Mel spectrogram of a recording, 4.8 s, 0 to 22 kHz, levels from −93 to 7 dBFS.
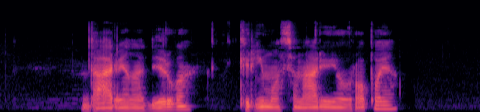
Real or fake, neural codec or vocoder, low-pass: real; none; 9.9 kHz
